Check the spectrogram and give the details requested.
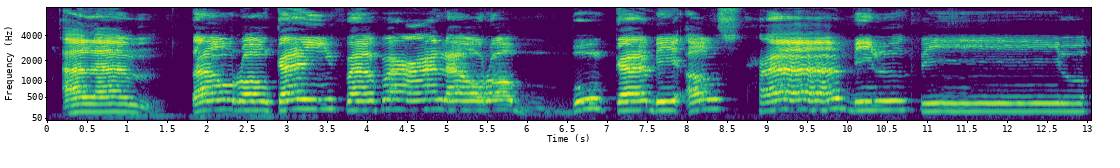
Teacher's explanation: Nada yang pertama, nada datar terlebih dahulu.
